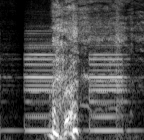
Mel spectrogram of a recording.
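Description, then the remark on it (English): A loud, steady electronic buzzer sound effect, a new show drop called the Boring Alarm, drones on for over a second after a brief silence, with a short burst of voices breaking in over it partway through. “We have a new drop today. What? Yeah, it's called the Boring Alarm.”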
